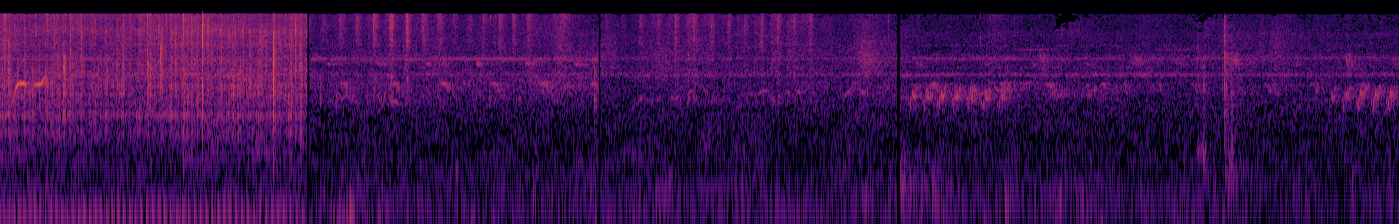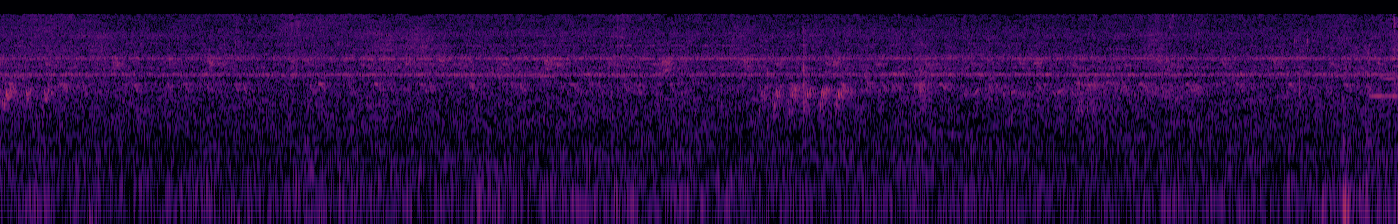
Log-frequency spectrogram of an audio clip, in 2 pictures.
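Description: An egg and baked beans sizzling in a pan over a gas camp stove, with the burner's low hum, for about three seconds until it cuts off. After that comes faint outdoor quiet with a thin steady high insect drone and three short pulsed trills.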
